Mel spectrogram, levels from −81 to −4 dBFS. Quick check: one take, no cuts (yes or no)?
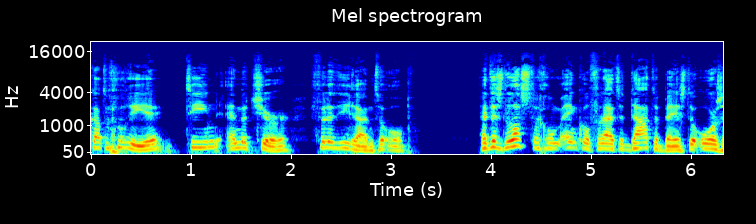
yes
